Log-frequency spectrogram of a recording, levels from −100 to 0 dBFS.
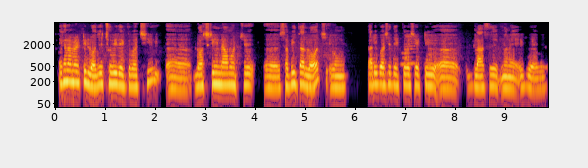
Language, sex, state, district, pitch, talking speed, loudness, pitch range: Bengali, male, West Bengal, Jalpaiguri, 155 Hz, 160 wpm, -16 LUFS, 140-170 Hz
